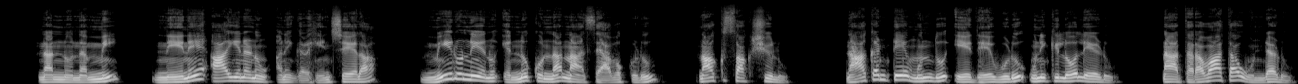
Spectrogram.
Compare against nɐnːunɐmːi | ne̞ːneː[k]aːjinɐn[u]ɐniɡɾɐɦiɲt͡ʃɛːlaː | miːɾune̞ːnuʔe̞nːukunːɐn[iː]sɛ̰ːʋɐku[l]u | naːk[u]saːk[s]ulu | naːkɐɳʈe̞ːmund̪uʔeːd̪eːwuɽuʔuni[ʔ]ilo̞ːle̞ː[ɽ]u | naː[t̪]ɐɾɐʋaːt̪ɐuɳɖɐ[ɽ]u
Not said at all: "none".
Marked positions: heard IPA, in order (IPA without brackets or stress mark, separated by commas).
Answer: ʔ, u, aː, ɽ, u, ʂ, k, ɽ, t̪, ɽ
